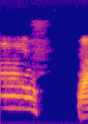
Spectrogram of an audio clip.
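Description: A cat meows twice up close, a long drawn-out cry that slides downward, then a short silence before a second meow begins. No one speaks.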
